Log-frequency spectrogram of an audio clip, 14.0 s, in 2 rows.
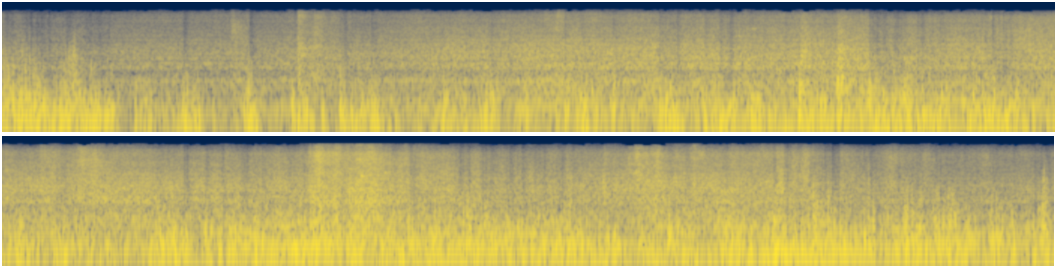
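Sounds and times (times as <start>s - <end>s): train wheels rumbling on track: 0.0s - 14.0s
train wheels clicking: 1.4s - 14.0s.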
